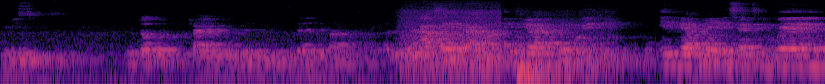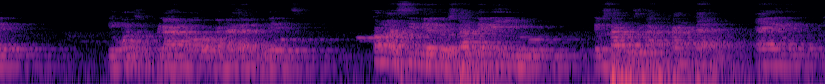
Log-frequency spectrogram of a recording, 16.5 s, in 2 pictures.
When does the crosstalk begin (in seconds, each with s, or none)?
4.2 s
